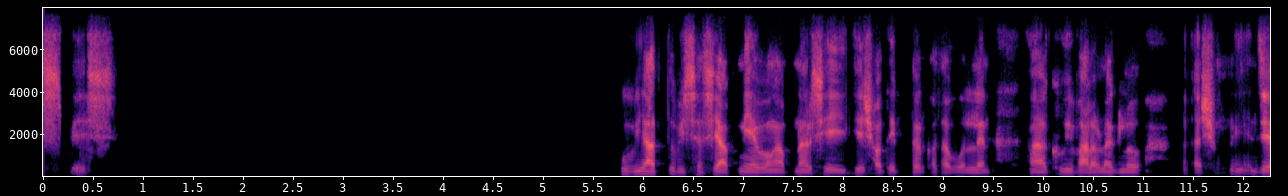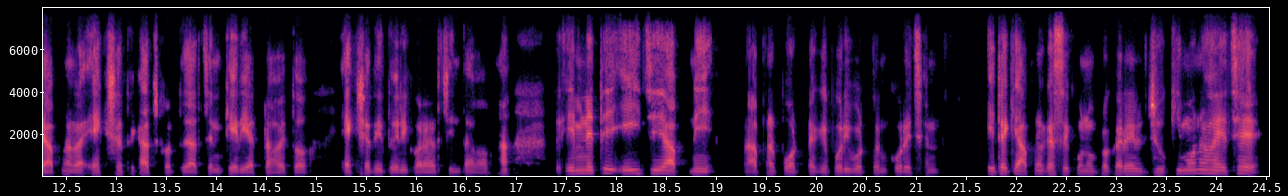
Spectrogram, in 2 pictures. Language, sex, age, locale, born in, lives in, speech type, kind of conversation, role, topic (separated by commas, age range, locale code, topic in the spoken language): Bengali, male, 25-29, bn-BD, Bangladesh, Bangladesh, conversation, podcast, host, আপনি আপনার কর্মজীবন কীভাবে শুরু করেছিলেন, আর কোন কারণে সেই পথ বেছে নিয়েছিলেন?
